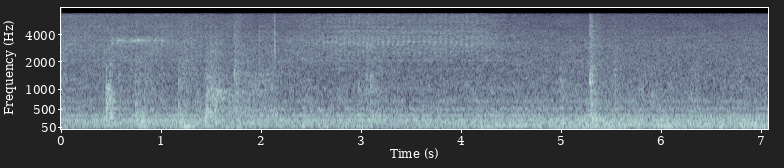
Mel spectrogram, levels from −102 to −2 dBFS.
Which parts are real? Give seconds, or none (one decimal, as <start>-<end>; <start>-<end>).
2.6-4.7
